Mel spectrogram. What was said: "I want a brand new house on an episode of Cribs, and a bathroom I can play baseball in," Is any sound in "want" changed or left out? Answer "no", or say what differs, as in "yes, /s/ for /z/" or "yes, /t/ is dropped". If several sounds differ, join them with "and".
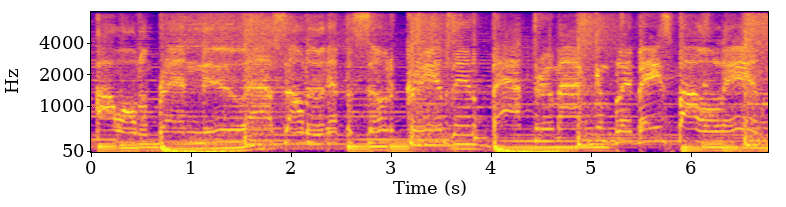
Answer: yes, /t/ is dropped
